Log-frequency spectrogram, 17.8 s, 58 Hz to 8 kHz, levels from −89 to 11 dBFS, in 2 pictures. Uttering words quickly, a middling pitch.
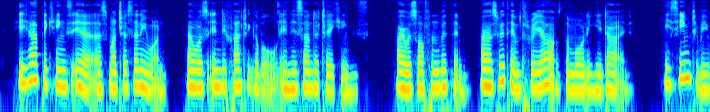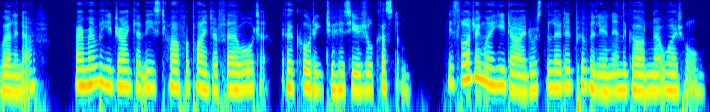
Yes: fast, 225 wpm; medium, 170 Hz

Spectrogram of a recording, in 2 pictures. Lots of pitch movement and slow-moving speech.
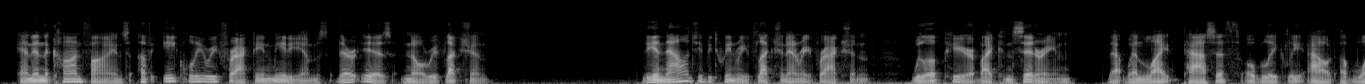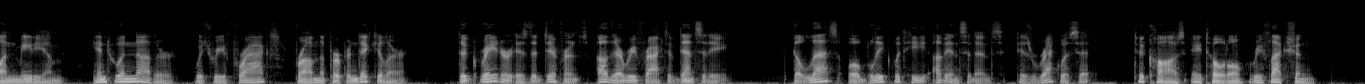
Yes: wide, 6.8 semitones; slow, 130 wpm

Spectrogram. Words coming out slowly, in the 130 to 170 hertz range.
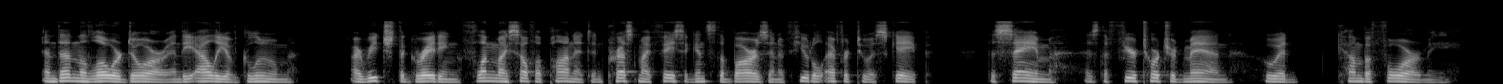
No: average, 170 wpm; low, 135 Hz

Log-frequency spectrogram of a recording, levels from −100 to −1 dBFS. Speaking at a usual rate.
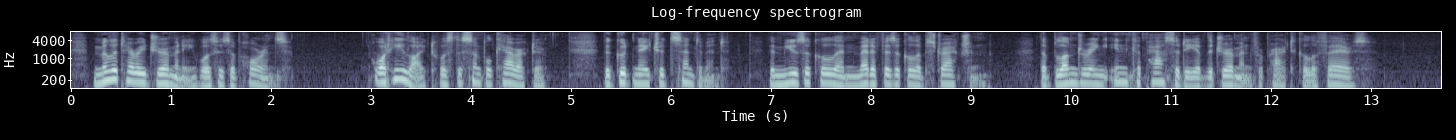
No: slow, 130 wpm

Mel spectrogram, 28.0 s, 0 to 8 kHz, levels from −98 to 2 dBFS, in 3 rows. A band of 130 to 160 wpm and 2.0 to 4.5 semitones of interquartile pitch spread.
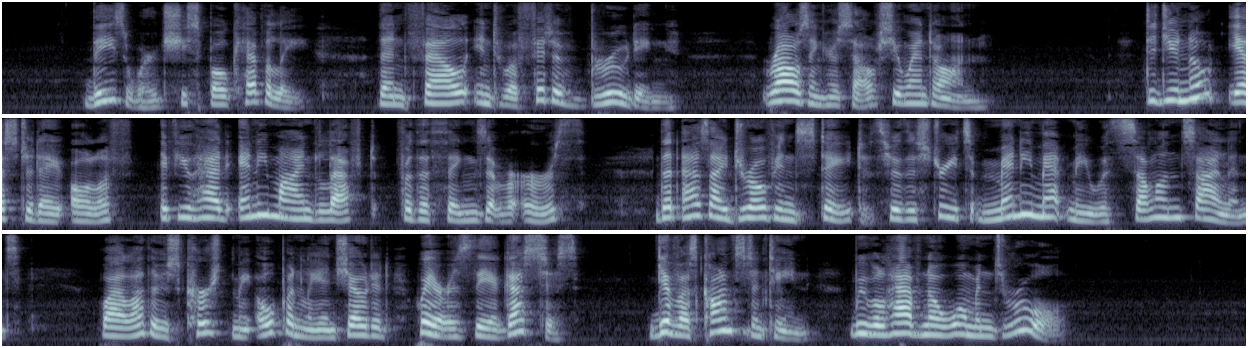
No: average, 145 wpm; wide, 5.5 semitones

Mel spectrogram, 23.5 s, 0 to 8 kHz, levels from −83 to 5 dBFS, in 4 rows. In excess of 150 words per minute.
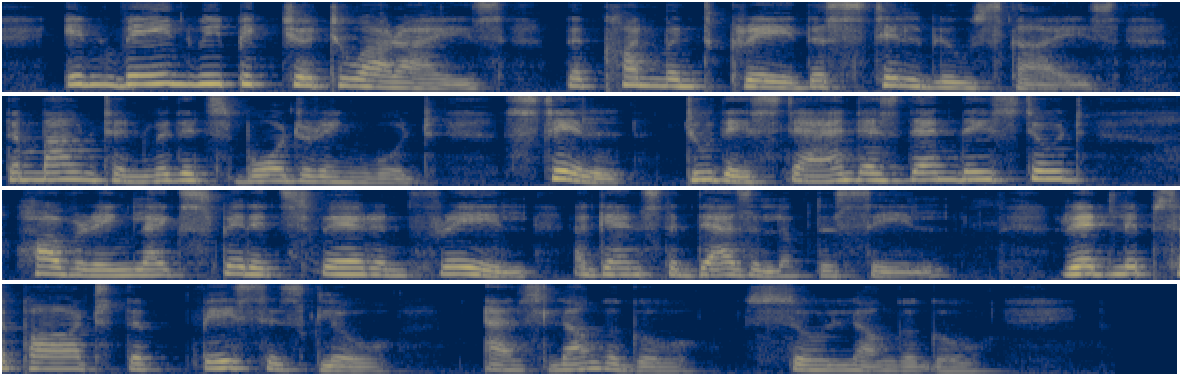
No: slow, 135 wpm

